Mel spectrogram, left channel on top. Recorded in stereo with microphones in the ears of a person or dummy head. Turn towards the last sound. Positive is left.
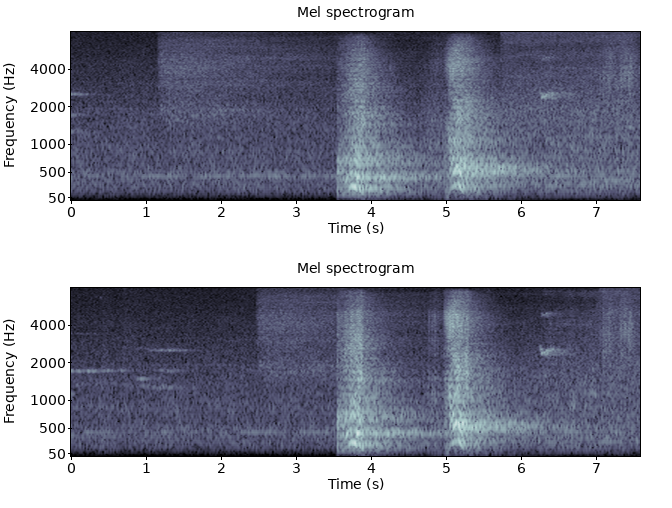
turn(degrees=-5)  # may be behind; listen again after turning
